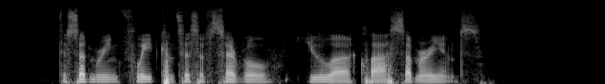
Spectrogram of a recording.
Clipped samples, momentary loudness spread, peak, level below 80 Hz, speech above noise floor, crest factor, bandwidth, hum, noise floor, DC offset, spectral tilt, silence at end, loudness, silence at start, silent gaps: under 0.1%; 14 LU; -2 dBFS; -36 dBFS; 48 dB; 20 dB; 14.5 kHz; none; -69 dBFS; under 0.1%; -6.5 dB/octave; 1.2 s; -22 LUFS; 0.6 s; none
